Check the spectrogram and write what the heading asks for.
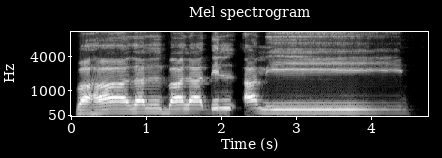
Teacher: یہاں مد عارض اس لیے ہو رہا ہے کہ یا مدہ کے بعد عارضی سکون آ گیا ہے، یعنی وقف کی وجہ سے ہم نے نون کو یہاں پہ ساکن کیا ہے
